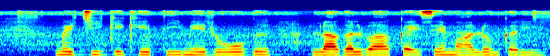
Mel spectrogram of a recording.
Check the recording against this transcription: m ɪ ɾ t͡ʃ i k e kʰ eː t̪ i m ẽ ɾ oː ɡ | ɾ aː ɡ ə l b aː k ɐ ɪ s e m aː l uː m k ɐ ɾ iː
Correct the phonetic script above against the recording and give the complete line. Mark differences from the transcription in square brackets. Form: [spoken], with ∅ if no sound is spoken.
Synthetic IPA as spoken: m ɪ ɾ t͡ʃ i k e kʰ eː t̪ i m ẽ ɾ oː ɡ | [l] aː ɡ ə l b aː k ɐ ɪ s e m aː l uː m k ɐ ɾ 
